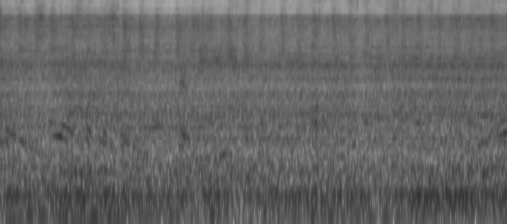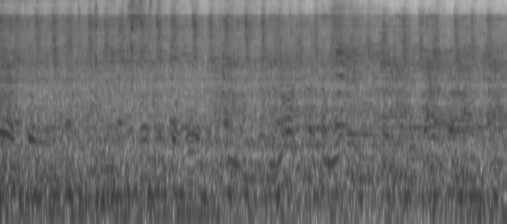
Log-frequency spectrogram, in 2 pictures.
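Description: A vehicle's engine running steadily as it drives, a low even hum, with voices over it.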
